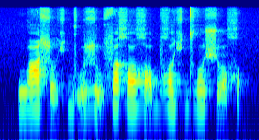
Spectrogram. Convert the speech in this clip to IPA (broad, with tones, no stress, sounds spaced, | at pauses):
w ɑ˧˥˧ ɬ o̰˧˥˧ ç ɡ ṵ˧˥˧ ɮ ṵ˥˧ f ɐ˥˧ χ o˥˧ ʁ ɔ̰˥˧ b ʁ o˥˧ ç dʱ o˥˧ ʃ o̰˥˧ χ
